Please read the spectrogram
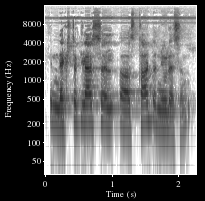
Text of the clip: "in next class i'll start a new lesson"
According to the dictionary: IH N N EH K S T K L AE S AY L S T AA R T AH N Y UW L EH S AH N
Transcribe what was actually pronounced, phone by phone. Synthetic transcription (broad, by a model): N N EH K S T K L AE S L S T AA R T AH N Y UW L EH S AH N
